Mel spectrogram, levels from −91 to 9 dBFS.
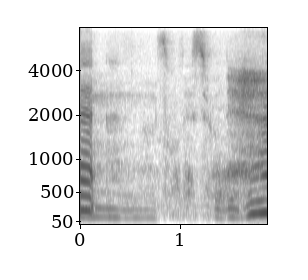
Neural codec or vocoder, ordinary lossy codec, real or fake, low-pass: none; none; real; none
